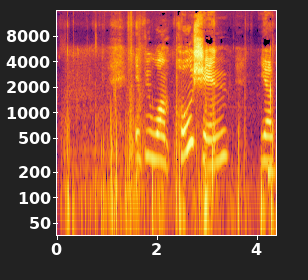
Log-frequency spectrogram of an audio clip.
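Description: A young boy speaks with animation close to a phone microphone.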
